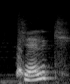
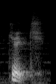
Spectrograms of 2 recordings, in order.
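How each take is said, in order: First: The L sound is pronounced. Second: The L sound is dropped.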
